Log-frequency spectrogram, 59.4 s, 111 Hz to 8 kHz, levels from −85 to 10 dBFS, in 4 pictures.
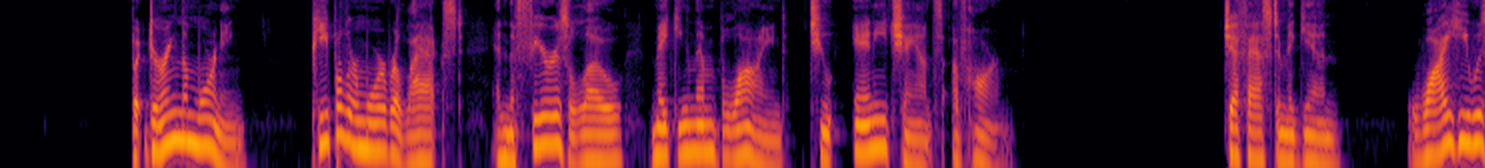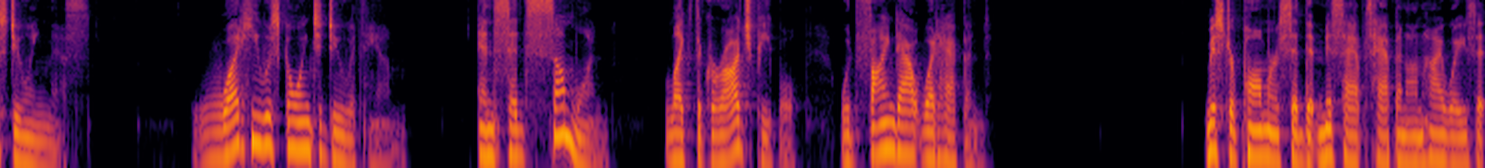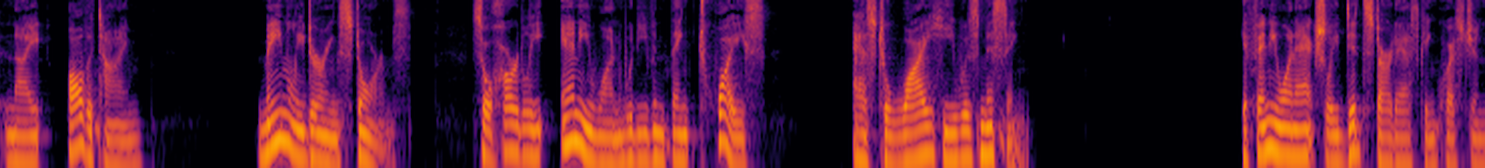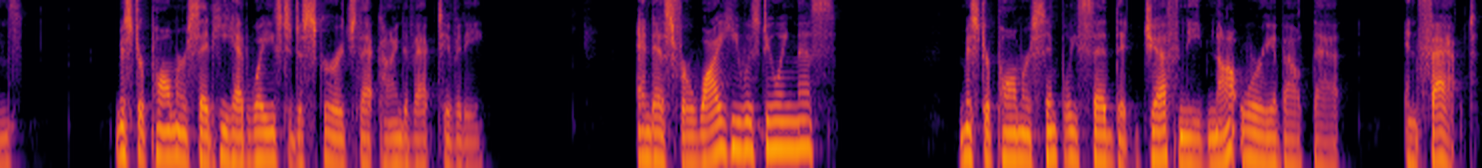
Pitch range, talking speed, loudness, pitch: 120-155 Hz, 120 wpm, -20 LUFS, 135 Hz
